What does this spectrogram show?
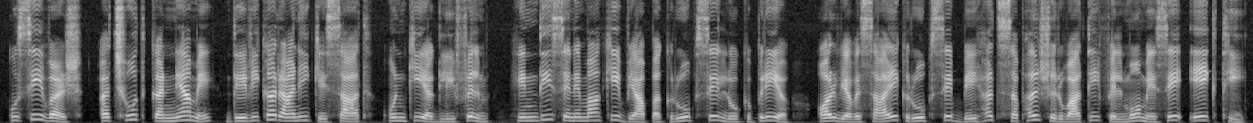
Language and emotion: Hindi, neutral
